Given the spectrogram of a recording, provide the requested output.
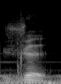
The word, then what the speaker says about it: je: This sound is also present in the word I in French, which is pronounced je. E.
